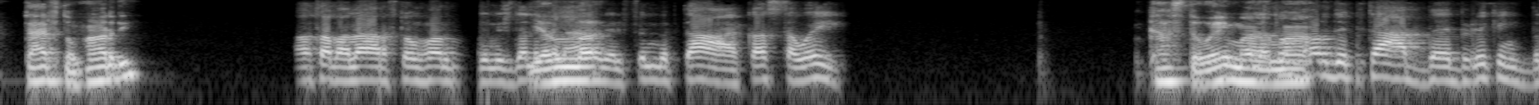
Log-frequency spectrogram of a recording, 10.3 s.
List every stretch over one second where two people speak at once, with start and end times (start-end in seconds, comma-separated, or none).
none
